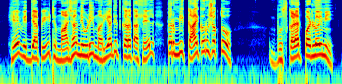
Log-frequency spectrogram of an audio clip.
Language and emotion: Marathi, angry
